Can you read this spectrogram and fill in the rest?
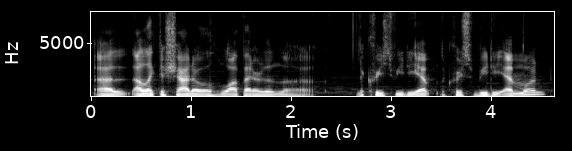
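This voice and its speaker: A man with a nasal, pinched-nose voice casually narrating a software tutorial in an informal, enthusiastic way. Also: mid-range voice, a little fast, faint music behind.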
